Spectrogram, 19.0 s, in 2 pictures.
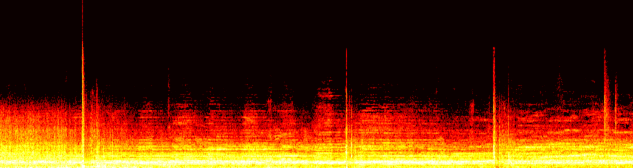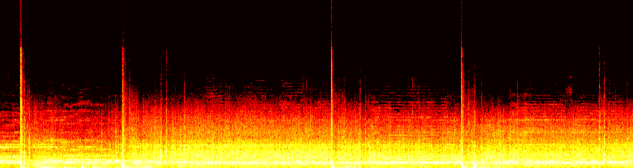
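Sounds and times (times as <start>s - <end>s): sharp firework bangs: 0.0s - 2.9s, 7.2s - 8.0s, 9.4s - 19.0s
fireworks crackling: 0.0s - 19.0s.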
